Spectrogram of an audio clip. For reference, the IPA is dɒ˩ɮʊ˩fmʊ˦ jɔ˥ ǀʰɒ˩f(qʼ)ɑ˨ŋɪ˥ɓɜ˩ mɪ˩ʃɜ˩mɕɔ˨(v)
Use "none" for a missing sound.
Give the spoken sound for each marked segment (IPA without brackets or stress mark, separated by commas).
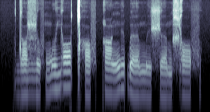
q, f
